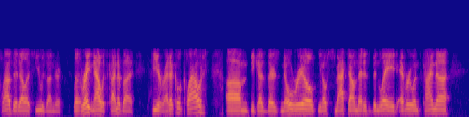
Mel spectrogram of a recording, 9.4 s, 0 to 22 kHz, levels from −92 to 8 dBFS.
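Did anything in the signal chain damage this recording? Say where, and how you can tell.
Yes. Throughout, the speech has a buzzy, gravelly roughness that is plainly audible, and the band is confined to roughly 150 Hz to 3.5 kHz with nothing above. That is the GSM full-rate codec stage. It fits the 13 kbps full-rate coder, which models the vocal tract and excites it with a sparse, regularly spaced pulse train. The thinned excitation produces the grit, and the telephone line limits the bandwidth.

There are also lost GSM frames, heard at the network stage as brief metallic, ringing holds. The first runs from 1.52 to 1.63 s, after "is under" and before "right now it's kind". It lasts about 100 ms, which fits five lost 20 ms frames. The second runs from 4.06 to 4.11 s, just before "um because there's no", and lasts about 40 ms. In each case the decoder repeats the last good frame's parameters instead of the missing audio.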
